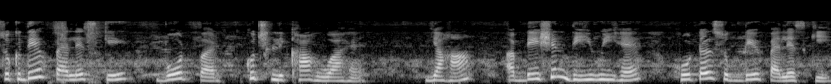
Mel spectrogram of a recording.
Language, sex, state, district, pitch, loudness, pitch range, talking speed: Hindi, female, Madhya Pradesh, Dhar, 220 Hz, -15 LUFS, 195-250 Hz, 130 wpm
